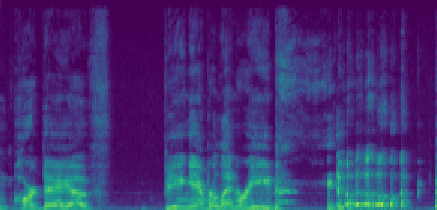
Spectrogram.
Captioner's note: laughs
